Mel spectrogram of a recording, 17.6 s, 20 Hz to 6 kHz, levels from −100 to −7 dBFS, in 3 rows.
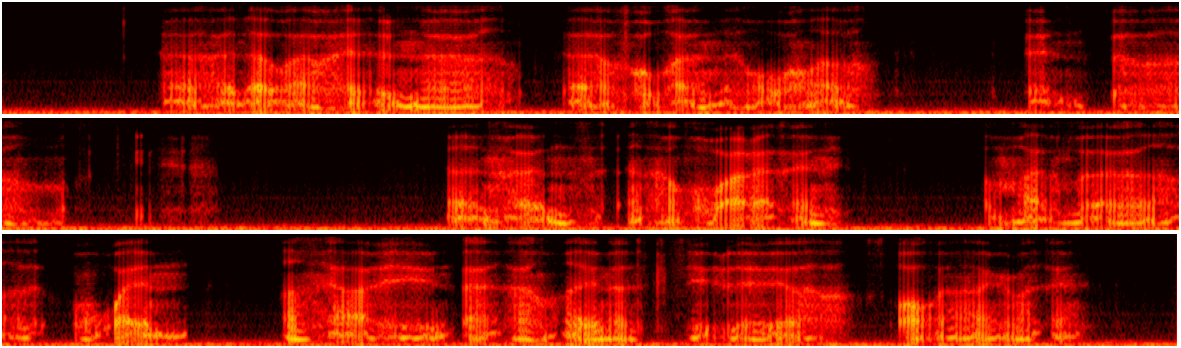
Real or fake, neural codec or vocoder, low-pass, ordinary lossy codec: fake; autoencoder, 22.05 kHz, a latent of 192 numbers a frame, VITS, trained on many speakers; 5.4 kHz; none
